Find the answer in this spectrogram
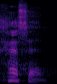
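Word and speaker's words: חסד: And the word is hessed. If you're into Hebrew, there's a little kind of uh to pronounce it correctly, you have to kind of clear your throat a little bit. It's hessed.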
